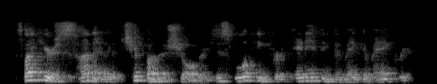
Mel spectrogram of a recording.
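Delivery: ordinary talk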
